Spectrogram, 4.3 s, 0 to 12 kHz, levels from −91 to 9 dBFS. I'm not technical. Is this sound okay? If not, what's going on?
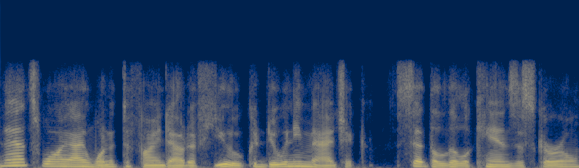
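No. From start to finish the speech sounds rough and raspy, and the airy top end of the voice is cut off, so nothing above about 7.3 kHz comes through. This is the AMR wideband (HD Voice) codec, the phone system's way of squeezing speech into a small data stream. It rebuilds the voice from a simplified model of the throat and mouth, and here it is running at one of its lowest settings, which makes that roughness plainly audible.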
